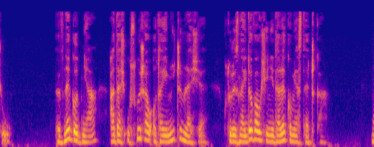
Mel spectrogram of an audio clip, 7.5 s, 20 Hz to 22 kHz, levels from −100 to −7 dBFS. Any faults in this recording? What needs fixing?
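From 0.59 to 1.09 s and again from 6.81 to 7.41 s, the real background gives way to a flat, featureless hiss, about 6 dB and about 9 dB quieter respectively, before the sound resumes. This is comfort noise in place of the background. The likely cause is discontinuous transmission, as in Opus DTX: the sender stops transmitting during quiet stretches, and the receiver fills each half-second or so gap with generated noise that only roughly matches the original background. Turning off DTX at the sending end would keep the true background in these pauses.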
